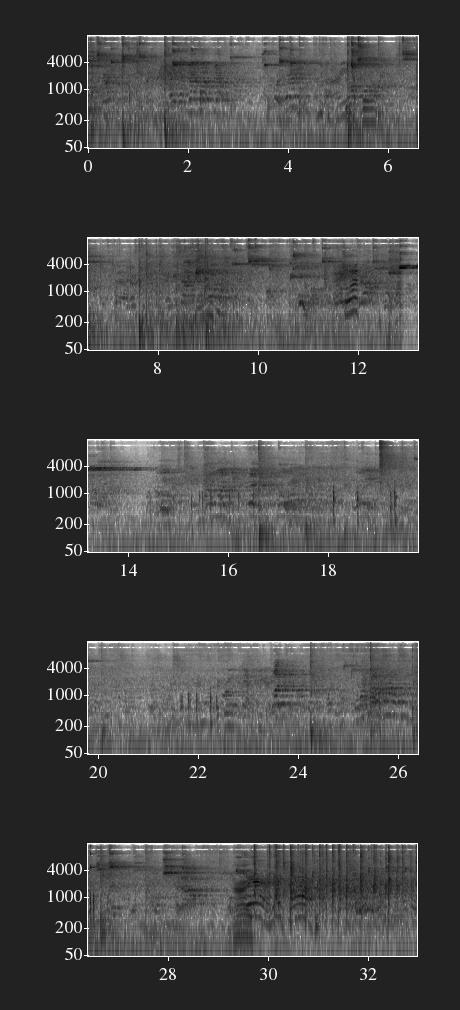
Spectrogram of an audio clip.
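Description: Basketball bouncing on an indoor gym floor during play, with the echo of a large hall, and voices calling out over it.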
